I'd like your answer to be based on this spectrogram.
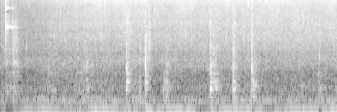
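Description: Capsicum fried with turmeric in a pan for egg tawa masala, a loud, continuous sizzle broken by occasional scrapes and clinks as a spatula stirs it.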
